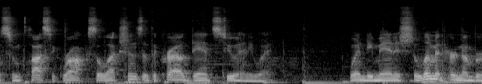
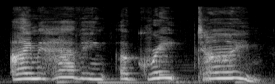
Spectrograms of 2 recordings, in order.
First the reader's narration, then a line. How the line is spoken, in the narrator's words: she repeated with a shout, but this time leaning across the table to project her voice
